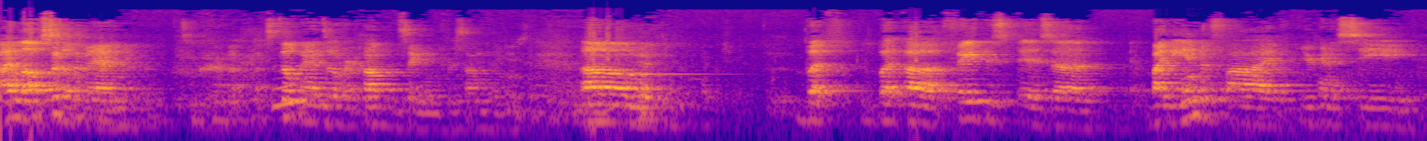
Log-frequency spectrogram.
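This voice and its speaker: A man's voice: mid-range voice, fairly bright tone. A man, a comic book writer on a panel, talking eagerly and rambling, with many fillers and restarts. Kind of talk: casual panel talk. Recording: echoey hall, speaker far from mic, faint noise.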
